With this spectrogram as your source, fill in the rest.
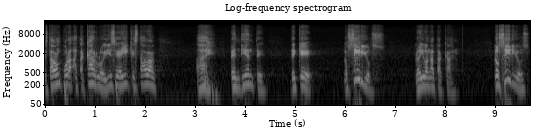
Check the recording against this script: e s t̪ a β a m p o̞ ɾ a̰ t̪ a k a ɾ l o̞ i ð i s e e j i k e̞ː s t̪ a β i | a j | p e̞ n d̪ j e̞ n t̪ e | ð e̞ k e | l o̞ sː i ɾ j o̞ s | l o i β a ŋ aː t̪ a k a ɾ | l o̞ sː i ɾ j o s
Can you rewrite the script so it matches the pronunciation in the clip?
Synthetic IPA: e s t̪ a β a m p o̞ ɾ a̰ t̪ a k a ɾ l o̞ i ð i s e a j i k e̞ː s t̪ a β a | a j | p e̞ n d̪ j e̞ n t̪ e | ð e̞ k e | l o̞ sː i ɾ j o̞ s | l o i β a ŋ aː t̪ a k a ɾ | l o̞ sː i ɾ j o s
